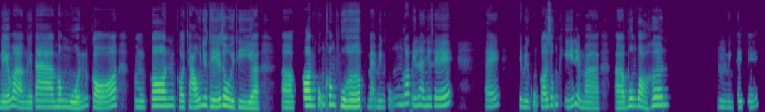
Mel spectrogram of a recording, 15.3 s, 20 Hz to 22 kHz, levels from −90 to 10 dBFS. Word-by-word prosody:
nếu 205 +1 +1
mà 230 -6 +2
người 200 -1 -4
ta 220 +1 +1
mong 225 0 -1
muốn 200 +5 0
có, 215 +4 +2 0.3
ừm, 215 -1 -5
con, 260 0 +4
có 220 -3 -1
cháu 220 0 +1
như 280 +1 0
thế 235 -2 +3
rồi 255 -6 +5
thì, 205 -2 -2
ờ, 190 -1 +2 0.4
ờ, 200 0 -2 0.2
con 270 -1 +8
cũng 295 - -3
không 305 -3 0
phù 255 -2 +4
hợp, 230 +1 +5
mẹ 230 0 -9
mình 220 -1 -8
cũng 295 +6 -12
góp 340 +1 0
ý 265 - -5
là 280 0 -3
như 275 +1 -4
thế. 275 +5 0 0.7
Đấy, 235 +6 -6 0.4
thì 245 - -3
mình 220 -2 -4
cũng - - -12
có 235 0 +1
dũng 280 +3 -6
khí 235 -2 -8
để 295 -6 -2
mà, 190 -3 -6 0.3
à, 190 -1 -1
buông 255 +6 0
bỏ 245 -3 +4
hơn. 285 +3 +1 1.0
Ừm, 220 -3 -10
mình 205 -1 -12
thấy 215 0 -5
thế. 215 +5 -10
230 Hz, 185 wpm, -20 LUFS, 215-265 Hz, 1.0 s, con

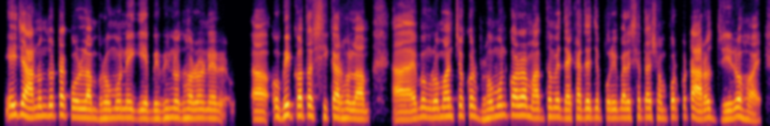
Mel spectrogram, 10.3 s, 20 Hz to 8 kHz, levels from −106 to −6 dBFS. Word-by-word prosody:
এই 200 - +5
যে - - +7
আনন্দটা 190 +3 0
করলাম 160 -2 +2
ভ্রমণে 155 +2 -2
গিয়ে, 145 0 -1
বিভিন্ন 155 +3 -4 0.2
ধরনের 150 -1 -1 0.5
আ - - +4 0.2
অভিজ্ঞতার 190 +1 +3
শিকার 165 -2 +2
হলাম। 140 -2 +2 0.4
আ - - +3 0.2
এবং 170 +2 -3
রোমাঞ্চকর 180 +2 0
ভ্রমণ 165 +7 -2
করার 195 -1 +5
মাধ্যমে 170 +3 -1
দেখা 155 +2 0
যায় 160 -1 +1
যে, - - -1
পরিবারের 155 0 -1
সাথে 170 0 -2
সম্পর্কটা 170 +4 -2
আরো 150 +3 +2
দৃঢ় 140 +7 +1
হয়। - - -3
160 Hz, 160 wpm, -24 LUFS, 150-180 Hz, 0.5 s, যে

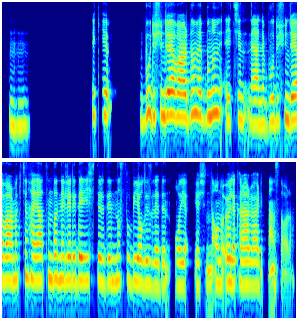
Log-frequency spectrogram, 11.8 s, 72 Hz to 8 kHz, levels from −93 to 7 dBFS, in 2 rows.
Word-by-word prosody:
Hı - - -10
hı. 190 +1 -12 1.2
Peki, 260 -1 -3 0.5
bu 250 +5 -1
düşünceye 265 0 +6
vardın 255 +2 +5
ve 255 -3 0
bunun 275 +2 +3
için, 235 -3 -8
yani 200 -1 -2
bu 220 0 -4
düşünceye 230 0 +2
varmak 225 0 +2
için, 245 +2 -5
hayatında 230 0 0
neleri 230 0 0
değiştirdin? 220 -1 0
Nasıl 225 -1 -8
bir 220 - -4
yol 210 -2 0
izledin 190 -1 -5
o 195 0 -6
ya 190 0 -3
yaşında? 195 0 -8
Ona, 205 -1 -3
öyle 210 -2 +2
karar 200 -1 +1
verdikten 195 - -4
sonra. - - -13
225 Hz, 145 wpm, -23 LUFS, 205-245 Hz, 1.2 s, düşünceye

